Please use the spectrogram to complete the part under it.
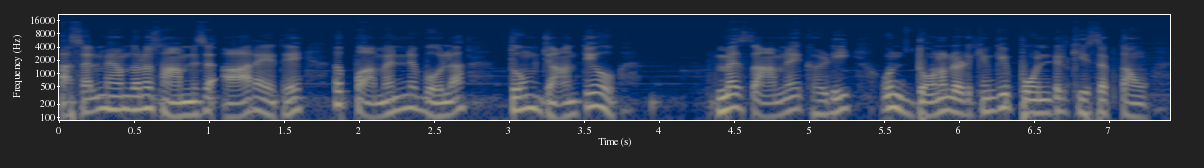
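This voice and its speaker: A man voicing a bossy, sharp-tongued young girl in a storybook retelling. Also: mid-range voice, lo-fi sound, soft background music, close to an everyday voice. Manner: bossy and quick to scold.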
